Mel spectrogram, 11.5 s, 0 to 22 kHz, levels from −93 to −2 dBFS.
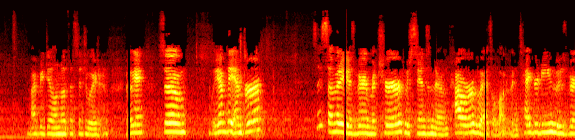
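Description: Short holes open at 2.55 s (about 56 ms), 6.88 s (46 ms) and 9.69 s (41 ms), each a gap at a join of encoded pieces: leftover encoder delay and padding leave short silences with smeared edges before the sound resumes.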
